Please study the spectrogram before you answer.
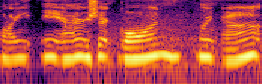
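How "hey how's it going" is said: nasal, high-pitched, broad Glaswegian accent. Speaker shows how Neds talk, in a nasal high-pitched Ned accent. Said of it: "It's dead nasally and it's quite high pitched".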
